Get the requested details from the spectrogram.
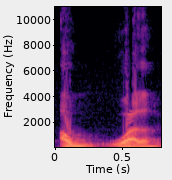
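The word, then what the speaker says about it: أوّل: Makanya kita bacanya dengan menekankan double, awal, gitu kan?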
